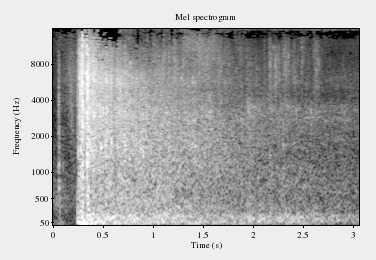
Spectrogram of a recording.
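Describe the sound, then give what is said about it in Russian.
A sudden explosion goes off behind a man standing on railway tracks. A sharp, loud blast is followed by a heavy rumble that fades slowly over the next few seconds, with no voices. “от резкого взрыва за спиной пригибается к земле”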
